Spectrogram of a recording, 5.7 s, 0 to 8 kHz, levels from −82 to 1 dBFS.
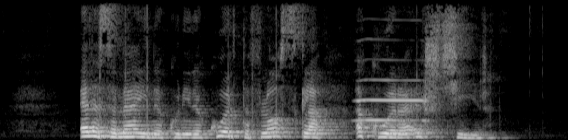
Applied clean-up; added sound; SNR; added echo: none; Wind instrument, woodwind instrument; 7 dB; none.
